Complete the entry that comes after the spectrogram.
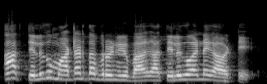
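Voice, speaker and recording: A man's voice: high-pitched, fast talker, bright, forceful tone, muffled recording. A man chatting casually and coaxingly as a prank host, mixing in English words. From Kadapa, Andhra Pradesh, India. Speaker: YouTuber hosting a prank on a video chat. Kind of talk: casual banter, giving dares.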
